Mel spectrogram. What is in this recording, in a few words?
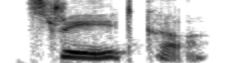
"streetcar", Indian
